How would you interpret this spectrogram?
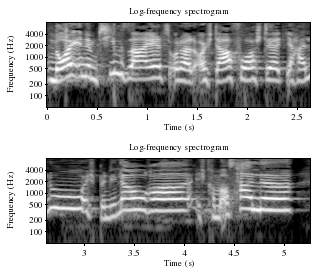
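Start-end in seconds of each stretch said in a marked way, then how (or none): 2.4-5.1 question-like rising pitch on hallo and the following words. Introducing yourself to a new team as if asking questions: rising at each phrase end. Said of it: "Ist es so oder stellst du gerade Fragen? ... dieses nach oben gehen mit der Stimme".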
